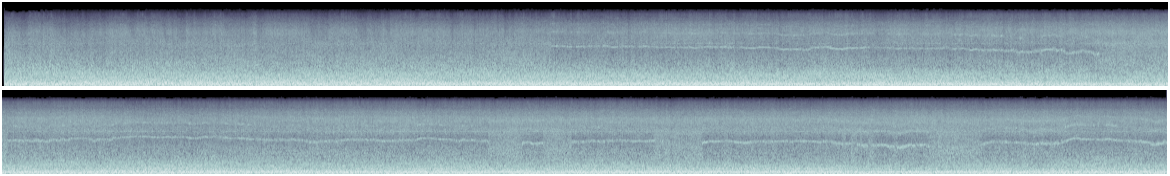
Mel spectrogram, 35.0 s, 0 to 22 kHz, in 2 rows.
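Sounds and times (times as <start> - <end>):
turboprop engine drone: 0.0 - 34.9
wind rushing over microphone: 0.0 - 34.9
high wavering whistle: 17.6 - 34.9.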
